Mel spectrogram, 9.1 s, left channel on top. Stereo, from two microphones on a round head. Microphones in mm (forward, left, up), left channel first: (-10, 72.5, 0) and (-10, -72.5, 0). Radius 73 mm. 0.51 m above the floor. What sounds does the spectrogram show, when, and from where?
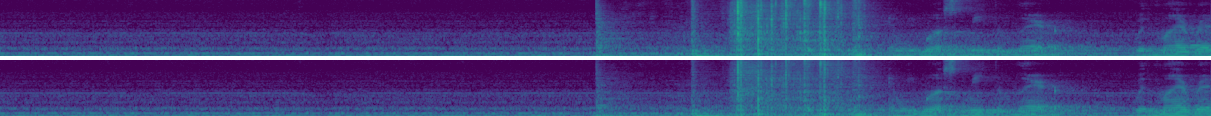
4.5 s a cupboard door: 25° left (ahead or behind), 0.7 m
6.7 s a man speaking: 15° right (ahead or behind), 1.4 m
